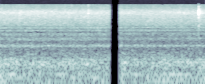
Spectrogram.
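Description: Steady faint hiss from a covered kadai of fish curry simmering on a gas stove under a steel plate lid, briefly cutting out about a second in.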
